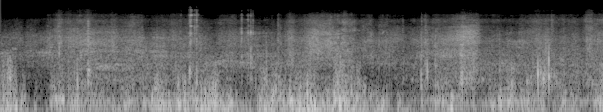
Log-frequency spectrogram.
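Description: Wind buffeting a body-worn camera microphone as a low, steady rumble, with a few faint handling and rustling ticks.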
